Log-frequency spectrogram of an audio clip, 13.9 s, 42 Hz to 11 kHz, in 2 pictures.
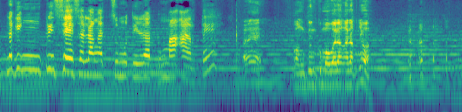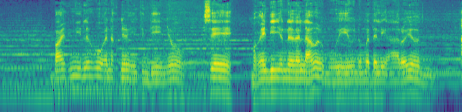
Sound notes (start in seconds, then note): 6.0 laughs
